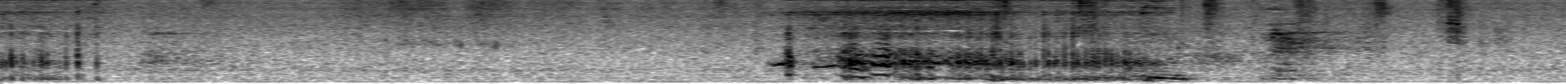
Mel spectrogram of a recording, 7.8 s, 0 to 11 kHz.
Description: This is Bunnie the 12 year old 5lb Pomeranian. He's snores like an old man.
